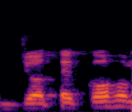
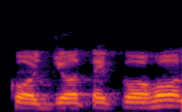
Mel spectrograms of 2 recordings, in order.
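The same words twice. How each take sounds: First: "yo te cojo" without the opening CO; first syllable dropped. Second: "Coyote cojo" with the first CO sounded; full phrase. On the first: Co-host explaining the pun, "yo te cojo" with CO left out. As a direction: start straight on "yo", as in "yo te cojo". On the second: Co-host explaining the play on words, "Coyote cojo" in full. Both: Shown as a demonstration. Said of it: "leave the first C O out".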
